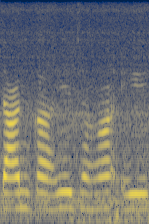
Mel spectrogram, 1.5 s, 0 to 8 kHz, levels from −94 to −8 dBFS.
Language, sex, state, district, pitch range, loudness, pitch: Hindi, female, Uttar Pradesh, Etah, 205-215 Hz, -20 LUFS, 210 Hz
